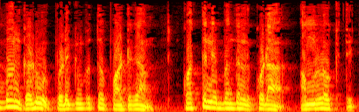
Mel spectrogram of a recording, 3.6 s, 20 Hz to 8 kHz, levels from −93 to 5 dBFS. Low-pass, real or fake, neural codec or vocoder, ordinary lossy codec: none; real; none; none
